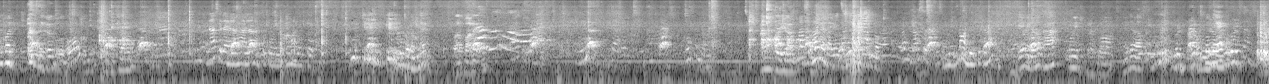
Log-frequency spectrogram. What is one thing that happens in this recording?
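Men and women chat and talk over one another nearby.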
